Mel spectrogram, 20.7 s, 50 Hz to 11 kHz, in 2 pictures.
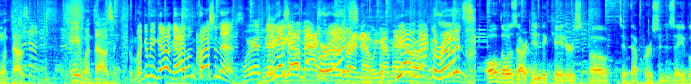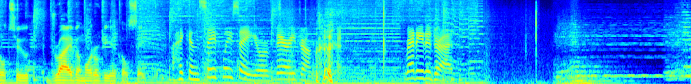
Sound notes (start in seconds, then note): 14.9 laughs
